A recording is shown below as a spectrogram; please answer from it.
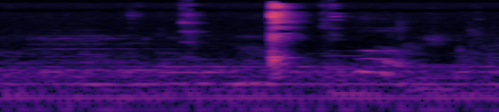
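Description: A person quietly sipping a drink from a glass, with one short click about one and a half seconds in, over a faint steady hum.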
